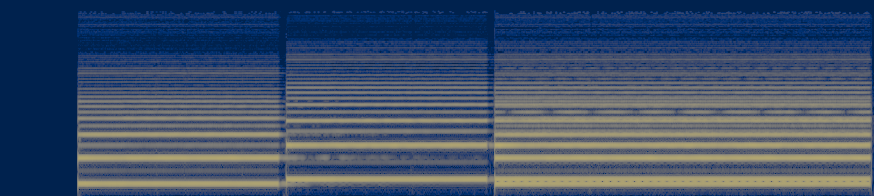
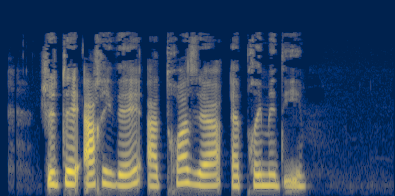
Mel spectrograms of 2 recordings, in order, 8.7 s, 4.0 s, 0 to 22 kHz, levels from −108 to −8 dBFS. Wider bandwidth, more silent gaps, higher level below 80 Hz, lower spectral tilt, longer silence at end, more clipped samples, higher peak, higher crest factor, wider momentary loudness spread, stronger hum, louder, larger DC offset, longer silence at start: first, 16.5 kHz vs 11.5 kHz; neither; second, under -90 dBFS vs -74 dBFS; second, -3 dB/octave vs -5.5 dB/octave; second, 0.05 s vs 0.9 s; neither; second, -22 dBFS vs -4 dBFS; second, 14 dB vs 22 dB; second, 3 LU vs 12 LU; neither; second, -36 LUFS vs -25 LUFS; neither; first, 0.75 s vs 0.4 s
